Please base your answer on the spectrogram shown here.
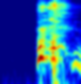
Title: Guess who's back! Loud male sneezes, Info about me in description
